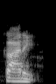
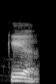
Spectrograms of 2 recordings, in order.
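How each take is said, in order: First: The word is said as 'kaare'. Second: The word is said as 'keyar'. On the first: The speaker calls it wrong. "न कि कारे" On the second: The speaker calls it right.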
